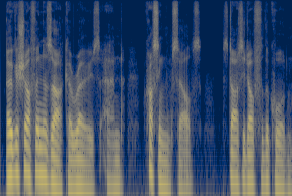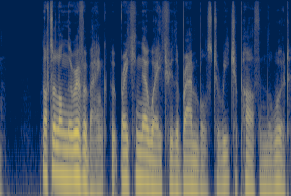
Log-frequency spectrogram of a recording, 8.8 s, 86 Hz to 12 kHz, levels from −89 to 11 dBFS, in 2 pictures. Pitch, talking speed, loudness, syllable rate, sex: 115 Hz, 200 wpm, -21 LUFS, 6.0 syllables/s, male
